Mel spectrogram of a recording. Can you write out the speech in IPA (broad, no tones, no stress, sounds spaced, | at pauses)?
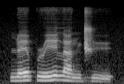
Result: ɳ ɛ p ɹ e l a n d͡ʒ y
